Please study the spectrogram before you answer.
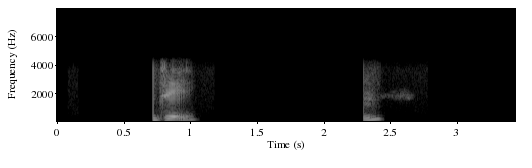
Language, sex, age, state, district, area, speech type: Dogri, male, 45-60, Jammu and Kashmir, Jammu, urban, conversation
